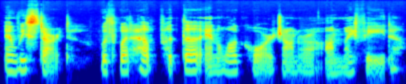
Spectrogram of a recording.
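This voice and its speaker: Young female video essayist, mid-pitched with noticeable vocal fry, reading a personal script in a dry space. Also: level tone, normal speed, dry recording, muffled recording.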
